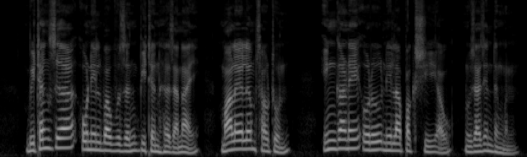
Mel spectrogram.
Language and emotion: Bodo, neutral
